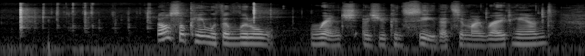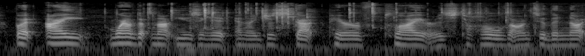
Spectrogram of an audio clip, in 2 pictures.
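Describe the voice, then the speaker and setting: A woman's very deep, low voice with an American accent, ordinary pitch variation and a fairly slow pace. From New York. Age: 70s. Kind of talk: casual talk to camera. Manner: upbeat.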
